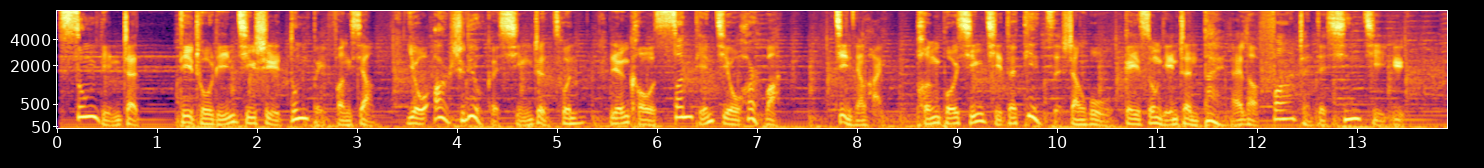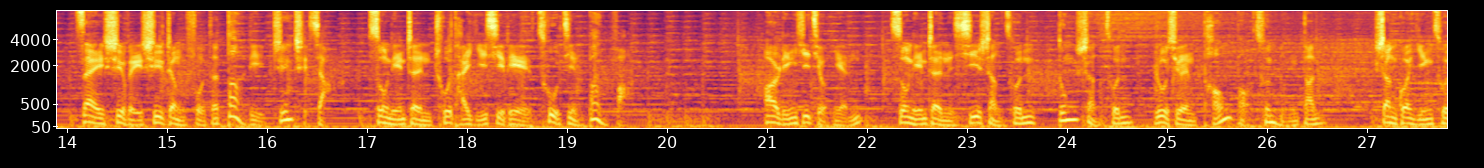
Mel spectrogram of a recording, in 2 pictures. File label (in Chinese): 男 宣传片 地方政务 电商产业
